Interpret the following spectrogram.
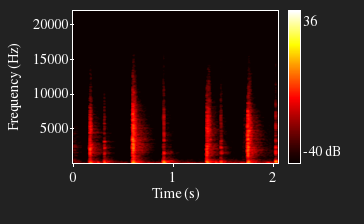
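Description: A percussive reggaeton beat of sharp taps and clicks, about four a second in an uneven, syncopated pattern.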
